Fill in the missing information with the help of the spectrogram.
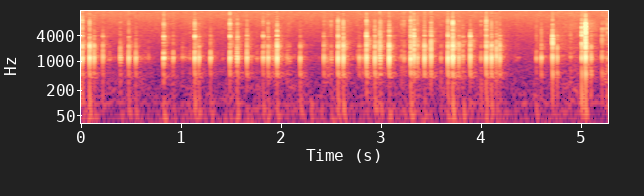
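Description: Long nails scratch the surface of a plastic deodorant stick container held in both hands. A quiet, rapid run of short, dry scratches and clicks repeats throughout, each with a faint ringing tone from the plastic and brief bright edges.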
